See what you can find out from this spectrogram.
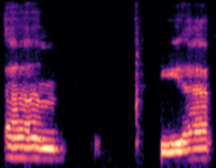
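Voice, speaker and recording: A man, a guest improviser, speaking casually and thoughtfully over a video call, with frequent pauses. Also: mid-range voice, fairly even intonation, clean tone, no echo. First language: not German. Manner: slow, thoughtful, pausing often.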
